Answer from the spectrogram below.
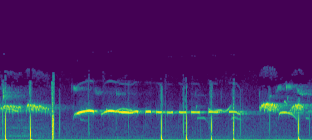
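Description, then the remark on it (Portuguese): Small birds chirp and tweet in a lively forest in the morning, with sharp repeated clicks or chips cutting through a steady high-pitched trill. No one speaks. “quando os passarinhos acordaram, encontraram Branca de Neve adormecida na floresta”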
